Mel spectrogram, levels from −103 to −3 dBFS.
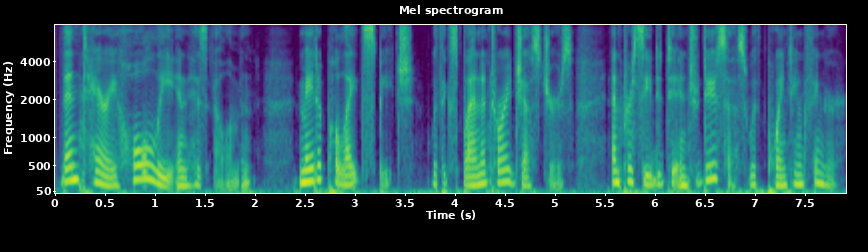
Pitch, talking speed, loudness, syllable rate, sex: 185 Hz, 160 wpm, -20 LUFS, 5.8 syllables/s, female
